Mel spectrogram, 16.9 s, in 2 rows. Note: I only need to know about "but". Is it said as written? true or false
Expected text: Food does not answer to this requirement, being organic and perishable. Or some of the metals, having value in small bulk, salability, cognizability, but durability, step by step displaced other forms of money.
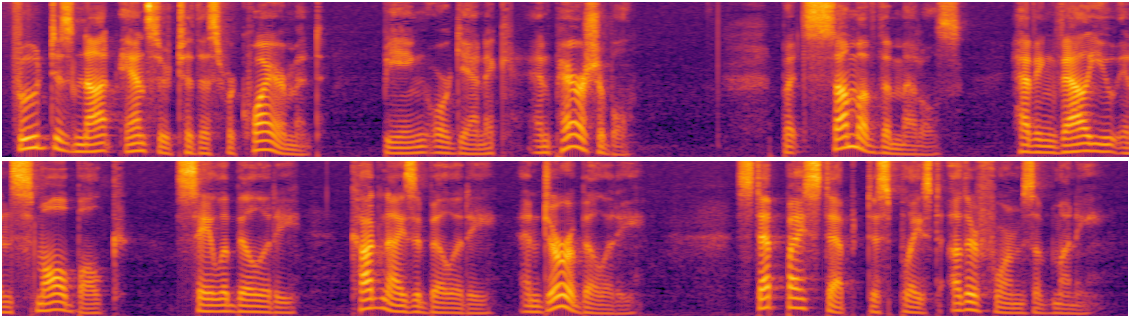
false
